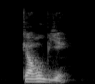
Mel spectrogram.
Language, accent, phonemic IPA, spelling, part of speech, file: French, France, /ka.ʁu.bje/, caroubier, noun, LL-Q150 (fra)-caroubier.wav
- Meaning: carob (tree)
